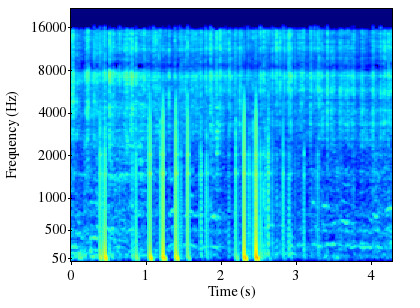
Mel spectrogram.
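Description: Electric arc welding on a steel tractor plow part: a steady hiss and crackle from the arc, with several sharp pops in the first two and a half seconds.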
